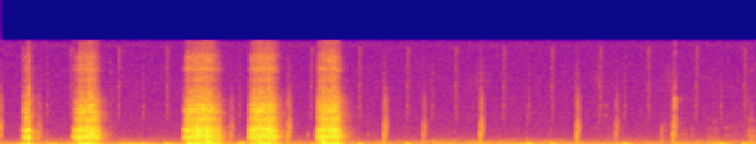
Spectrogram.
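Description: Electric sewing machine stitching through fabric, run in five short bursts on the foot pedal over the first few seconds, followed by light clicks.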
